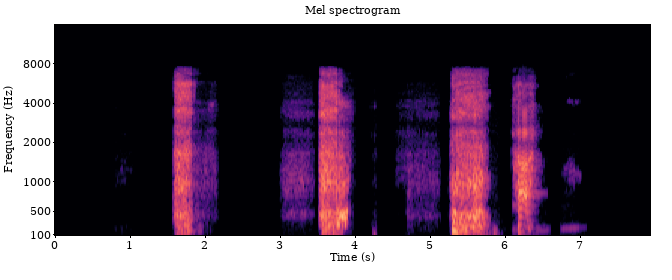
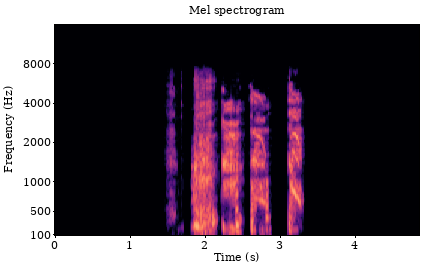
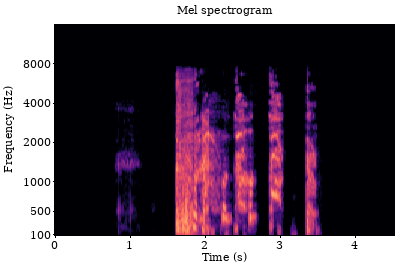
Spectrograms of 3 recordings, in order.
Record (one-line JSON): {"exhalation_length": "7.9 s", "exhalation_amplitude": 32057, "exhalation_signal_mean_std_ratio": 0.33, "cough_length": "4.9 s", "cough_amplitude": 31246, "cough_signal_mean_std_ratio": 0.36, "three_cough_length": "4.5 s", "three_cough_amplitude": 29882, "three_cough_signal_mean_std_ratio": 0.39, "survey_phase": "alpha (2021-03-01 to 2021-08-12)", "age": "18-44", "gender": "Male", "wearing_mask": "No", "symptom_cough_any": true, "symptom_shortness_of_breath": true, "symptom_change_to_sense_of_smell_or_taste": true, "symptom_loss_of_taste": true, "symptom_onset": "4 days", "smoker_status": "Ex-smoker", "respiratory_condition_asthma": false, "respiratory_condition_other": false, "recruitment_source": "Test and Trace", "submission_delay": "2 days", "covid_test_result": "Positive", "covid_test_method": "RT-qPCR"}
